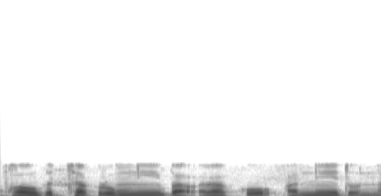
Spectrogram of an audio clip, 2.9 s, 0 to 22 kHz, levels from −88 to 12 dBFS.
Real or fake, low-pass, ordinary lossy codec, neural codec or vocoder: real; 3.6 kHz; none; none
